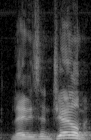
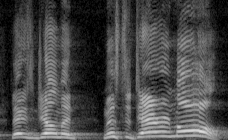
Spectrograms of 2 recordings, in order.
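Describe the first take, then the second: First: Said in the usual way. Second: Rising, louder and higher, to a big name call; ring-announcer style build to the name. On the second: Acted. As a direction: build the intro to a crowd-pleasing peak. Announcing the MC onstage.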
